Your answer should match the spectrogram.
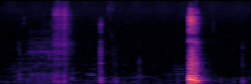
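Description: A short, loud fart bursts out near the end, preceded by a softer, raspier puff earlier on, with small scattered noises between them and no one talking.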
